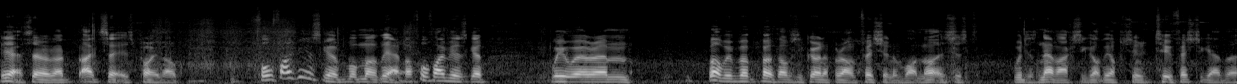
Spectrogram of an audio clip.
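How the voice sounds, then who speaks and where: The speaker talks at a very fast pace with a Welsh accent. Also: man, medium pitch for a man, ordinary pitch variation. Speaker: angler. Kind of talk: interview.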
